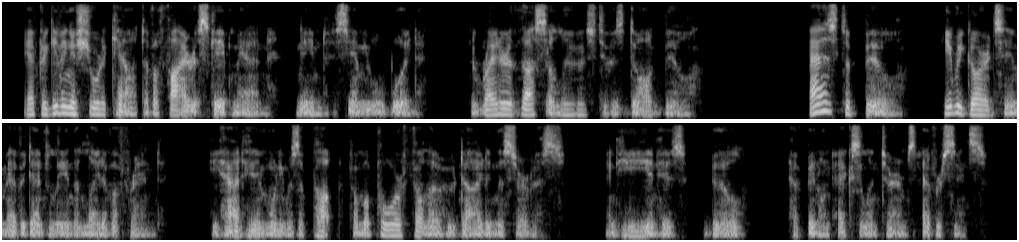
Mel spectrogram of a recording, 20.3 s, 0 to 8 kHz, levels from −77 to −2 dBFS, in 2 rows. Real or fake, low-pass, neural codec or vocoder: fake; 7.2 kHz; vocoder, 22.05 kHz, 80 mel bands, HiFi-GAN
